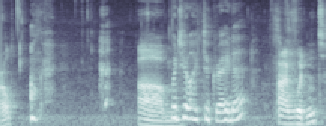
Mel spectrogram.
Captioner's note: laughs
